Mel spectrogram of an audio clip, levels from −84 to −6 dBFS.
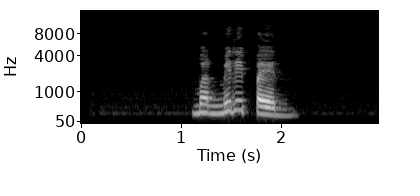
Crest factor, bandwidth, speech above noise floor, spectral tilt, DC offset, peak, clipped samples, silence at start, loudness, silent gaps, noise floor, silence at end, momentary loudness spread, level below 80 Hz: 20 dB; 10 kHz; 48 dB; -5.5 dB/octave; under 0.1%; -12 dBFS; under 0.1%; 1.1 s; -28 LUFS; none; -76 dBFS; 0.9 s; 14 LU; under -90 dBFS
